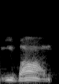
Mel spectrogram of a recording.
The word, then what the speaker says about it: Ivans: Yeah, so funny enough, it's pronounced Yvonne, right? Ivan's is the English adaptation.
